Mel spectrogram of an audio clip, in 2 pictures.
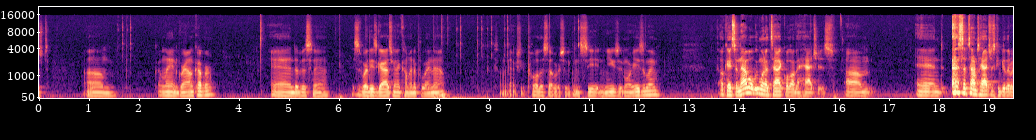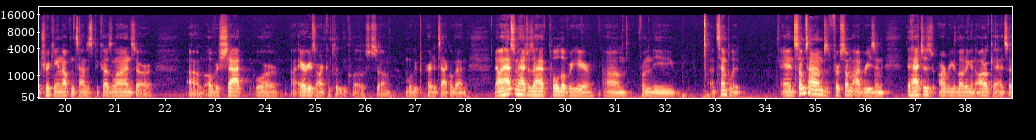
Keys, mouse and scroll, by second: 5.8 space, 7.7 m, 7.9 space, 13.3 space, 15.1 space, 25.8 space, 27.4 space, 29.8 space, 32.7 Escape.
